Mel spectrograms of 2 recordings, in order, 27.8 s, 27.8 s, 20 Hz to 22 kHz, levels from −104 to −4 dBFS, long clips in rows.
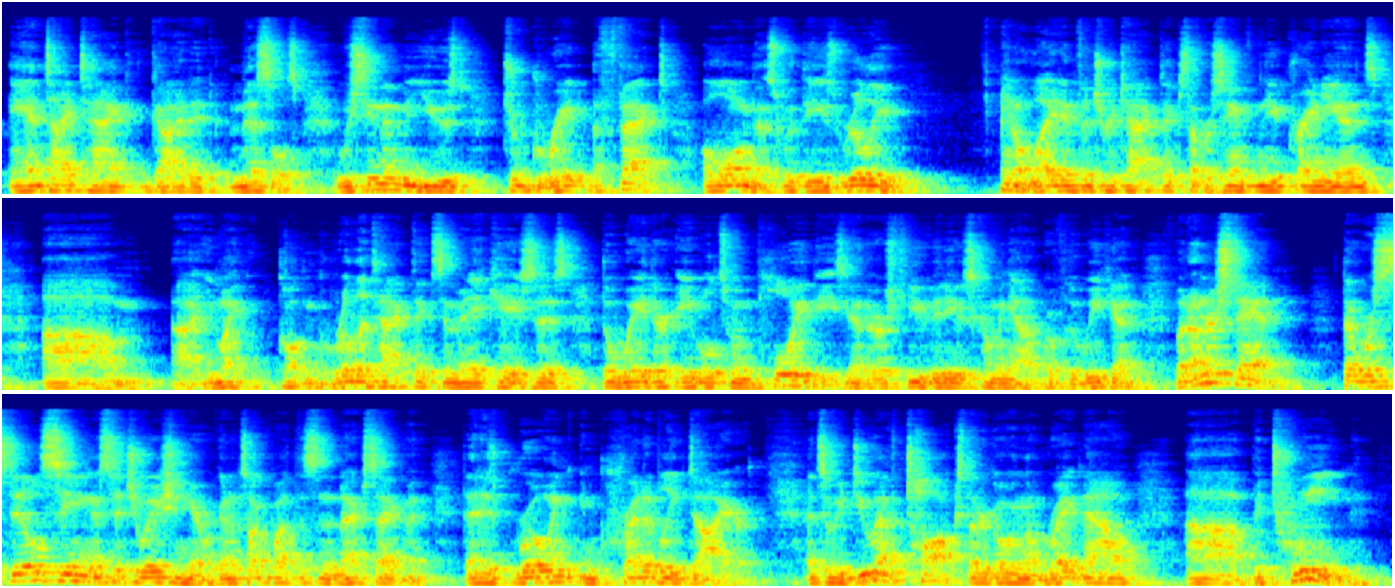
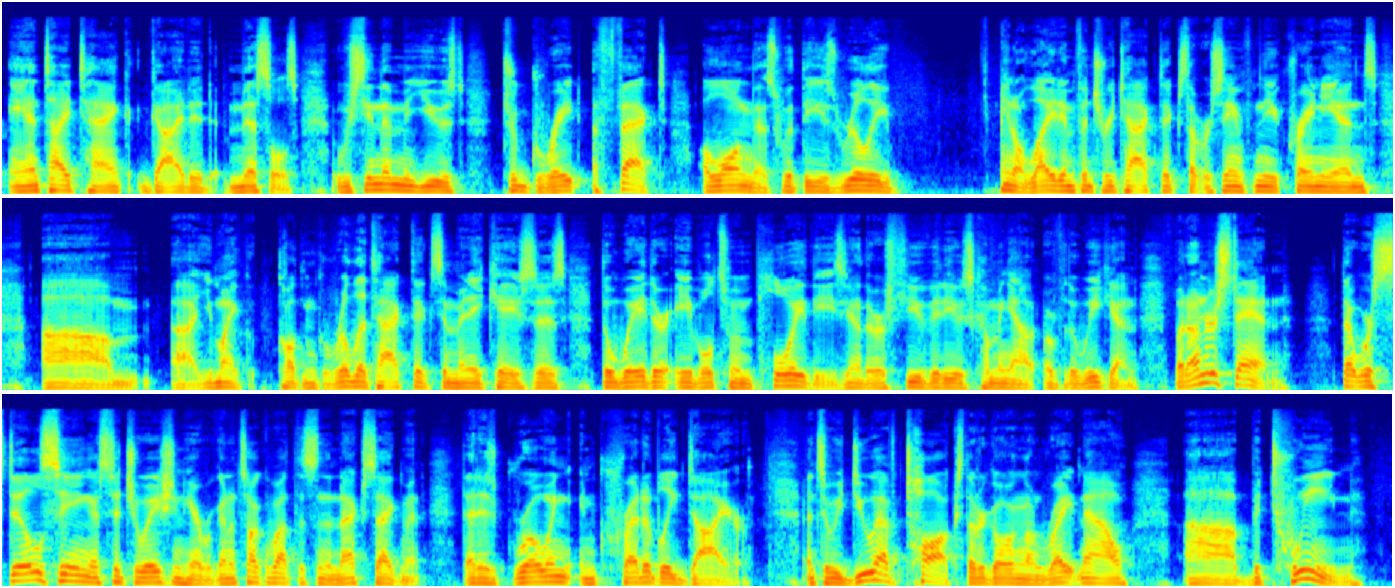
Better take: second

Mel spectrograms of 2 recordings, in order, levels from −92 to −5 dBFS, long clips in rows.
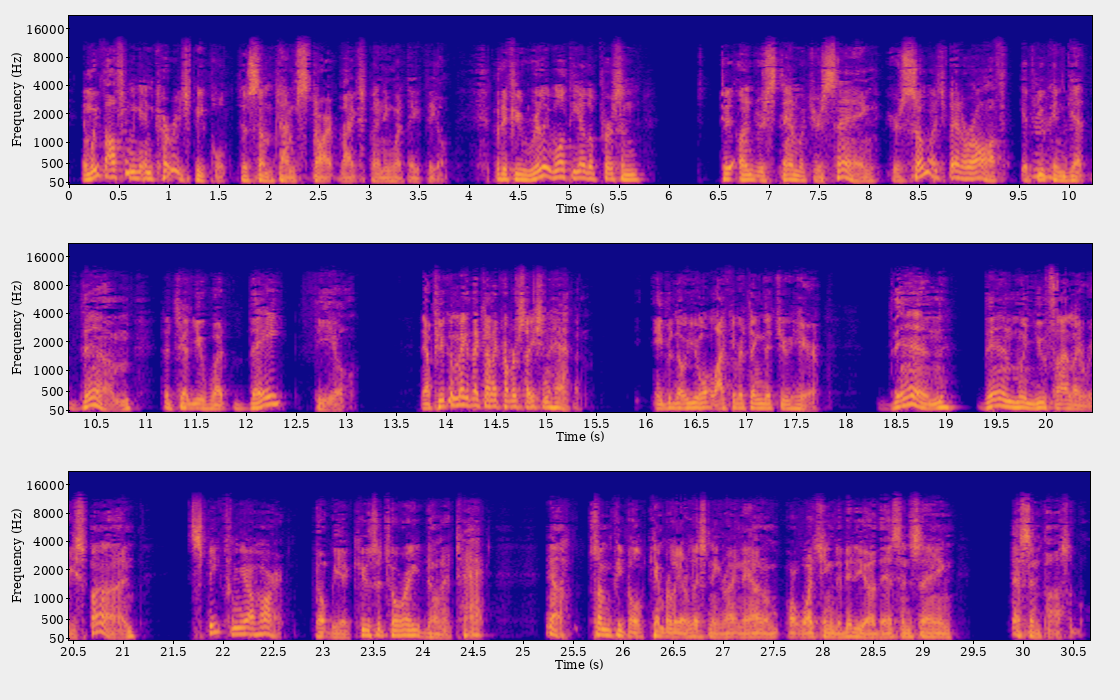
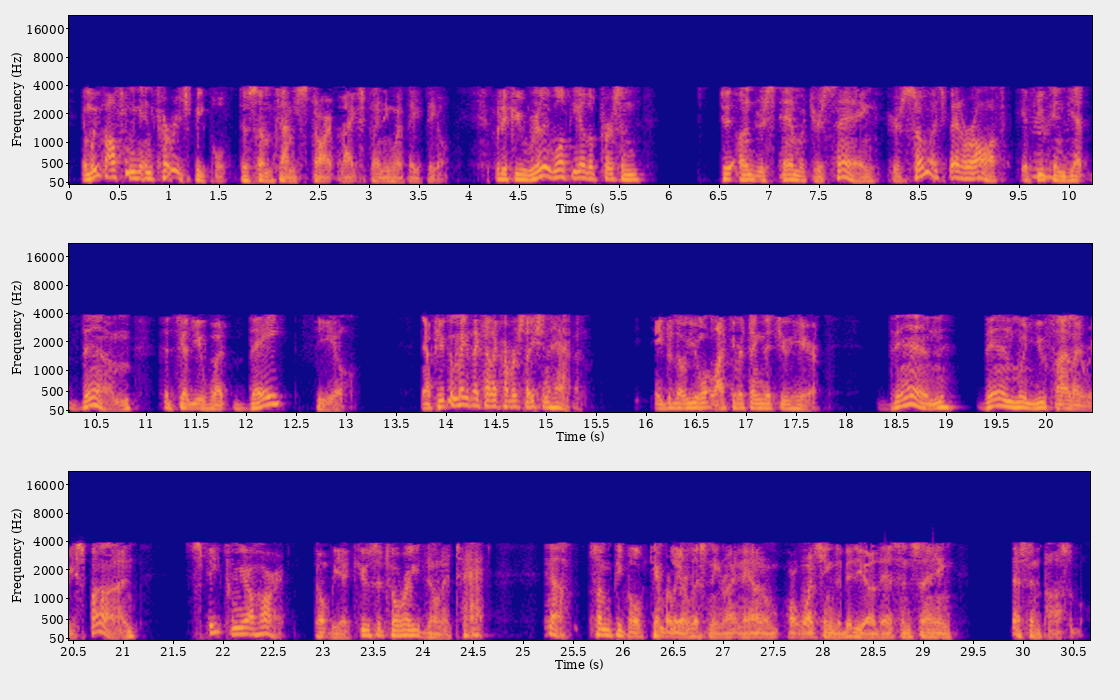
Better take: first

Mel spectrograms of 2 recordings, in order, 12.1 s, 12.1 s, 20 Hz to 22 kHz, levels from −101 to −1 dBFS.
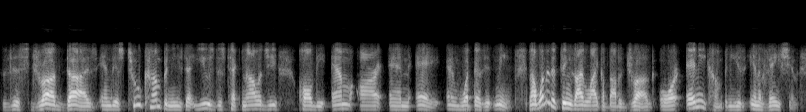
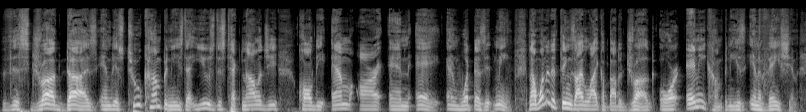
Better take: second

